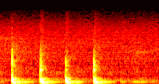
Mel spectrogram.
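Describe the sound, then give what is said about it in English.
Four firm knocks on a door by a father in quick, even succession, each a dull wooden thud with a short ring-out, alone with no talking. “And I start to fall asleep, and I get a knock at the door.”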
